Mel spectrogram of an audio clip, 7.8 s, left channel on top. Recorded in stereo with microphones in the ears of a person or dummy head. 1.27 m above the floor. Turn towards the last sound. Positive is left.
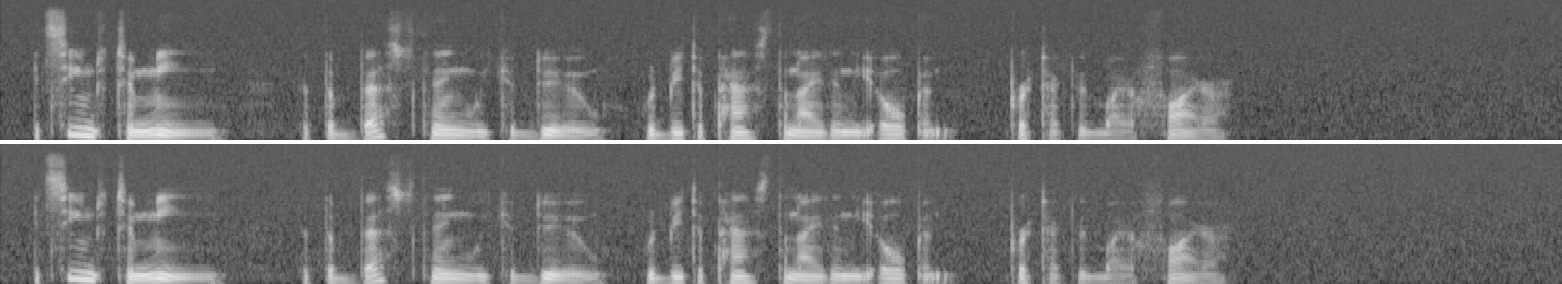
turn(degrees=25)  # may be behind; listen again after turning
